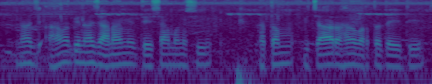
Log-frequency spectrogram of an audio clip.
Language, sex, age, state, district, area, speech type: Sanskrit, male, 18-30, Karnataka, Bagalkot, rural, spontaneous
